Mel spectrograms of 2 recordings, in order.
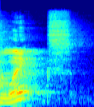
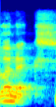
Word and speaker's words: Linux: So, is it is it is it pronounced Lynx? Uh Linux. Linux. So, Linux. Yeah.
